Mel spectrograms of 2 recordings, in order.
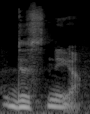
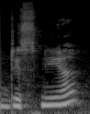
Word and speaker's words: dyspnea: is also called as dyspnea. See, P letter is silent in pronunciation of dyspnea.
